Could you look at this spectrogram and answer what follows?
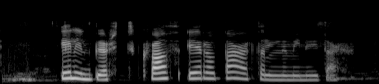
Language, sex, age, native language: Icelandic, female, 18-19, Icelandic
